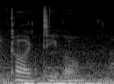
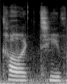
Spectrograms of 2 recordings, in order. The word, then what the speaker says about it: Colectivo: Collectivo. – Oh, okay. TiVo? – Collectivo. It's two blocks away. – Can you say that again? – Collectivo. – Can you spell that? – C-O-L-E-C-T-I-V-O.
